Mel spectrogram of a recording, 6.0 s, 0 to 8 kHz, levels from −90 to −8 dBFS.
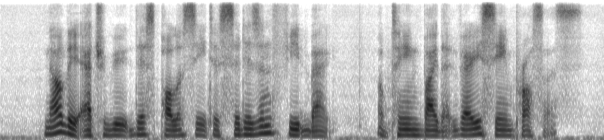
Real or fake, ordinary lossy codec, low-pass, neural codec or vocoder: fake; none; 7.2 kHz; codec, 16 kHz in and 24 kHz out, 0.9 kbps, LongCat-Audio-Codec, four codebook decoder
